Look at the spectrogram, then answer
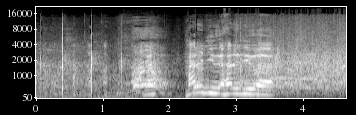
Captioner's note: cheers and applause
